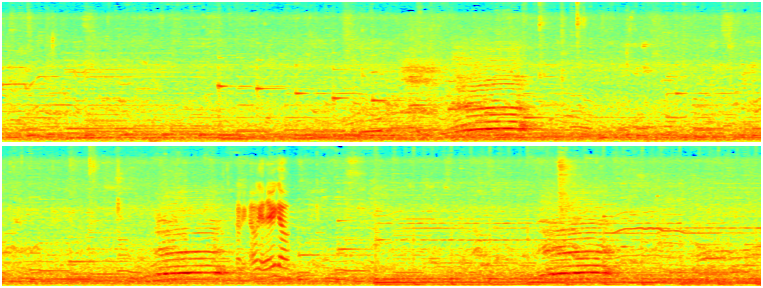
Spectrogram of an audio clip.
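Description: Beef cattle mooing: three long calls about seven, fourteen and twenty seconds in, each rising and then falling in pitch.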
